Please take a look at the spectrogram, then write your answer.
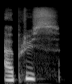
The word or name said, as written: a plus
